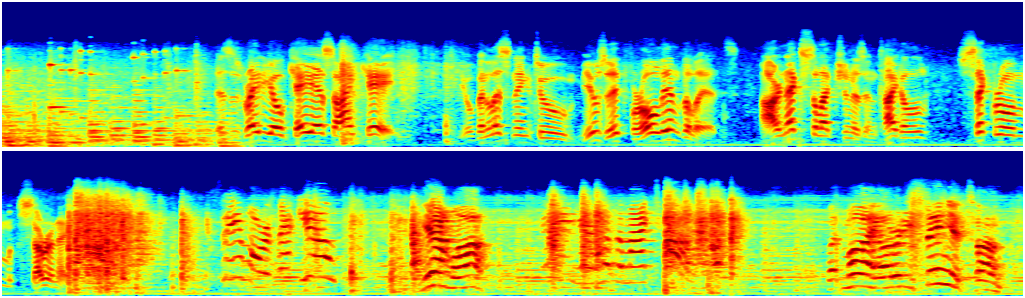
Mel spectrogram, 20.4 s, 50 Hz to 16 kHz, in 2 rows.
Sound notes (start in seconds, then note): 1.8 radio Announcer; 11.0 pot clanging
